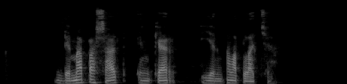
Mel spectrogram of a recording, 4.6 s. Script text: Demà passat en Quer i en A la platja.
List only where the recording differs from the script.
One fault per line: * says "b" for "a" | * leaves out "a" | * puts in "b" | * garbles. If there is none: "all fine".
all fine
